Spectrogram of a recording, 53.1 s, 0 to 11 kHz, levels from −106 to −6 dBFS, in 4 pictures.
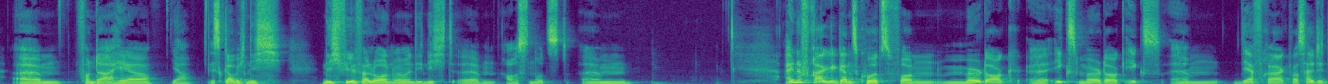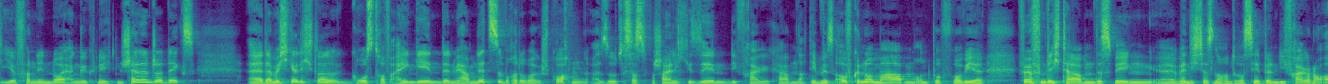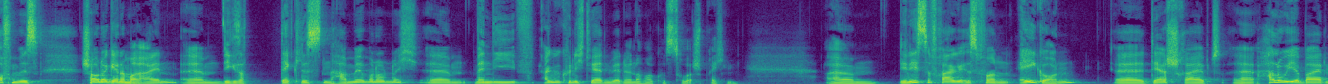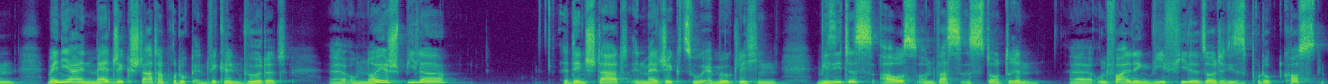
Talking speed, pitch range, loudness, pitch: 180 wpm, 125-160 Hz, -20 LUFS, 140 Hz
